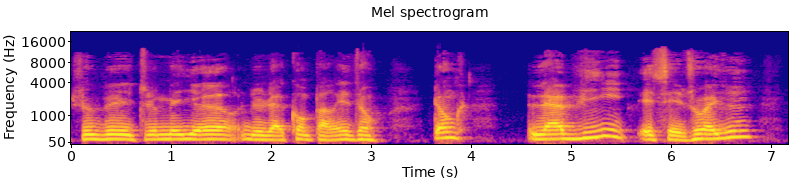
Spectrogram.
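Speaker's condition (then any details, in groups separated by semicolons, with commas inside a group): Cerebral palsy; from birth, cause umbilical cord wrapped around body at birth, care facility age three for 17 years, first walked at age nine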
